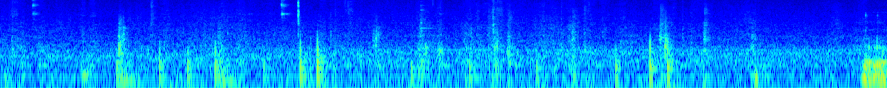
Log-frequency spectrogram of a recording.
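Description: A Sharpie felt-tip marker writing on a large printed cutout board: faint, scattered short scratches and taps of the tip as letters are drawn, over quiet room tone.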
